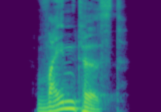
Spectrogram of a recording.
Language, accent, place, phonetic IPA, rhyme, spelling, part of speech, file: German, Germany, Berlin, [ˈvaɪ̯ntəst], -aɪ̯ntəst, weintest, verb, De-weintest.ogg
- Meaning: inflection of weinen: 1. second-person singular preterite 2. second-person singular subjunctive II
